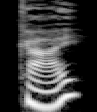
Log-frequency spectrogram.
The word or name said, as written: karry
